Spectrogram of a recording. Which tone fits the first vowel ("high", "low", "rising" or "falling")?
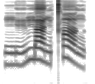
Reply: rising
